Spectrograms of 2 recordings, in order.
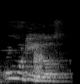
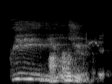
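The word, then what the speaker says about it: κύριος: No, curios, quirios, quirios. Mucha gente pronuncia Q, no Q, quirios.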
